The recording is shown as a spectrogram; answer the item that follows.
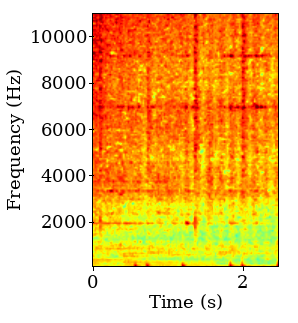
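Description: Rice Krispies Treats cereal pieces poured from the box into a glass bowl, a steady dry rattling rustle as the puffed pieces pile up.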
